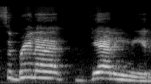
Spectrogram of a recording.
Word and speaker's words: Sabrina Ganymeade: and let it out okay um so uh sabrina ganymede right that's what i did i pronounced it right yeah yeah it's um it's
